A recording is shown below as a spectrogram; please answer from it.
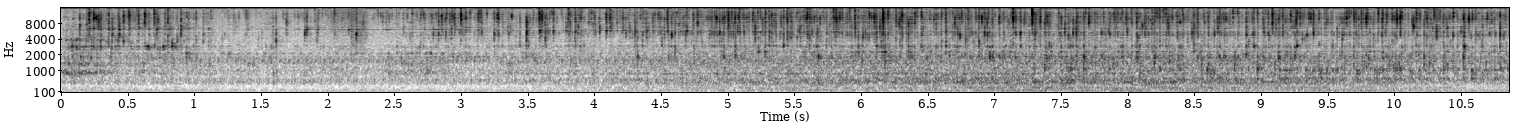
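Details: Classic Keurig K60/K65 after cleaning nozzle and pump blockage; steady trickle of hot water into the cup with soft pump hum, then pump refills internal reservoir — normal brew cycle, fixed.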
